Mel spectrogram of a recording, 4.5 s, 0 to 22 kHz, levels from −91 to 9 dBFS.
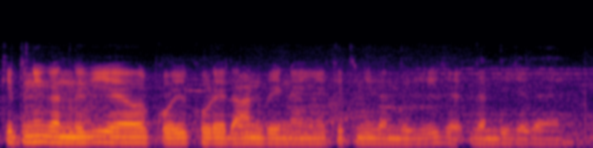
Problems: constant background noise, continuous background conversations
